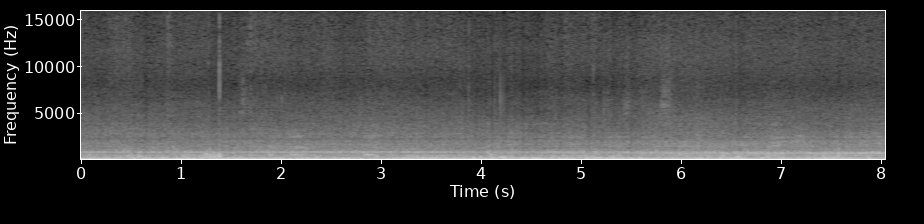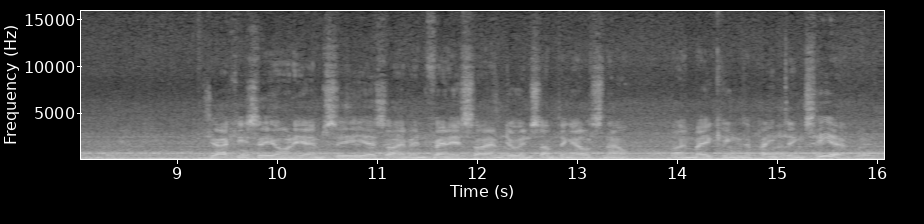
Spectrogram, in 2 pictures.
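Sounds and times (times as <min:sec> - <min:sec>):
boat engine droning: 0:00.0 - 0:16.0
thin steady whine: 0:00.0 - 0:16.0.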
